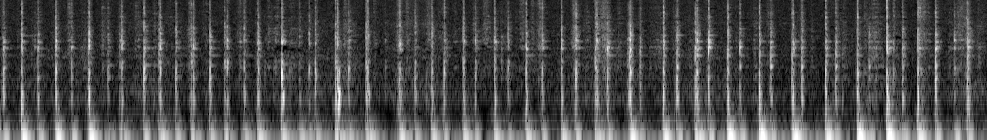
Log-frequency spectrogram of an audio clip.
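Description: Fingernails rapidly tap and scratch across the embossed underside of a round metal Baileys tin lid held face-out. The result is a quick, uneven run of short, bright metallic clicks with almost no ring, over a low background rumble.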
